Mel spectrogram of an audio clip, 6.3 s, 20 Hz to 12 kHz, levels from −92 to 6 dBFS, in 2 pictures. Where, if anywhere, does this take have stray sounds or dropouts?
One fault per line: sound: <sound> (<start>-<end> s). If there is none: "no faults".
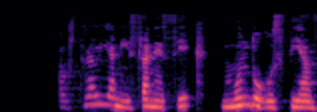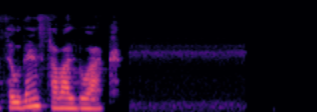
no faults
